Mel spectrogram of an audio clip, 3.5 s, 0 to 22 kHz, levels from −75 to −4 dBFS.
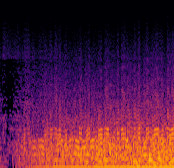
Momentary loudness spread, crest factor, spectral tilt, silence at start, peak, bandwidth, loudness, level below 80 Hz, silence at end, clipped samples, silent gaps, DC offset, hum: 12 LU; 16 dB; -7.5 dB/octave; 0 s; -4 dBFS; 15.5 kHz; -22 LUFS; -36 dBFS; 0 s; under 0.1%; none; 4%; none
